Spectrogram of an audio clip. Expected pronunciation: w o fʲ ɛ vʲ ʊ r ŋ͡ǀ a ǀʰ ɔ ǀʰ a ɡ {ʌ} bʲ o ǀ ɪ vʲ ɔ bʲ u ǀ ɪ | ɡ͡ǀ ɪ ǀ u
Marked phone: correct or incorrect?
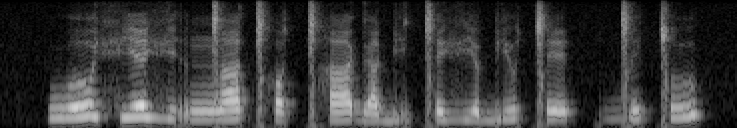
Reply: incorrect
